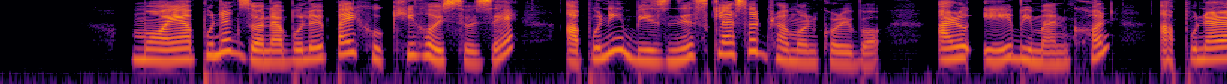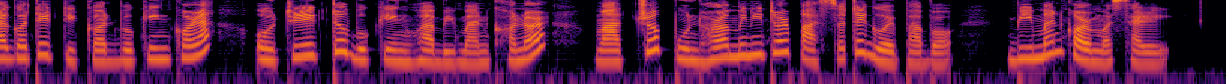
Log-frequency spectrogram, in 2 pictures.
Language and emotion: Assamese, happy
